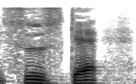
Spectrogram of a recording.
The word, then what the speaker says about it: スースケ: So, I'm Tadayuki and I have a nickname Susuke and it is the other pronunciation of my, it's a Chinese character of my real name.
